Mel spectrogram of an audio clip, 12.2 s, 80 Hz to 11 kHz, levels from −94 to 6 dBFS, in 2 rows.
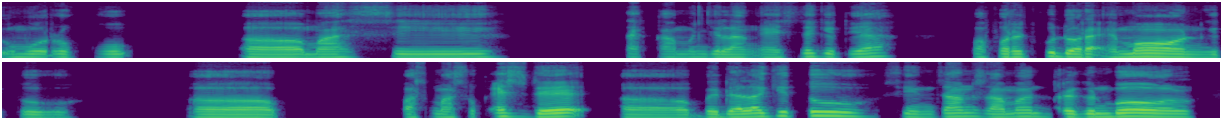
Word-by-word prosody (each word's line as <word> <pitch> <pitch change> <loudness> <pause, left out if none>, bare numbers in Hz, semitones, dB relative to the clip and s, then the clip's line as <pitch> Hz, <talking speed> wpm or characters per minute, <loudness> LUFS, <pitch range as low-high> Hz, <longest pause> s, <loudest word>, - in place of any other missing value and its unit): umur 130 0 -4
um 130 +1 -8 0.6
eee, 125 0 +1
masih 130 0 -4 0.9
TK - - -13
menjelang 130 -1 -5
SD 125 +5 -6
gitu - - -22
ya - - -3 0.4
favoritku 135 +3 -2
Doraemon 140 0 +4
gitu. 120 -1 -7 0.6
eee, 120 -1 +1 0.7
pas 125 - -6
masuk 125 -1 -7
SD, 150 0 +5
eee, 120 -1 -5
beda 130 +1 +1
lagi 155 +5 +3
tuh, 180 -6 +3
Shincan 150 +4 -2
sama 145 +3 -1
Dragon 140 +1 0
Ball. 150 -3 +6
130 Hz, 120 wpm, -24 LUFS, 125-145 Hz, 0.9 s, Ball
